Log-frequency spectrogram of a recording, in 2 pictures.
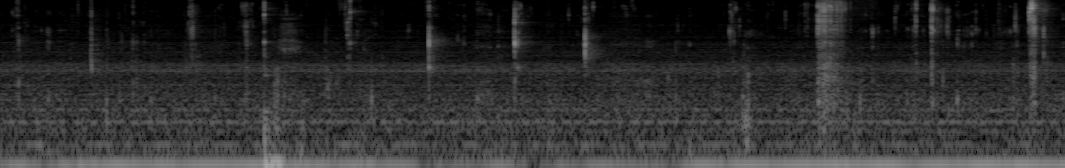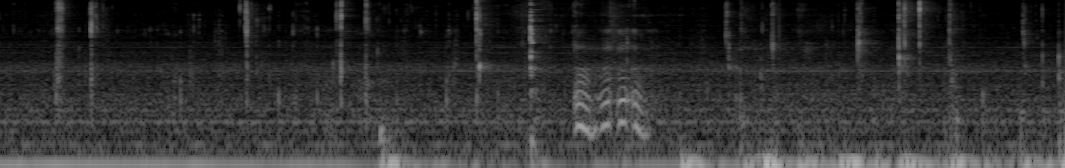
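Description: Close-miked mouth sounds of eating spaghetti with meat sauce: chewing and slurping of noodles, with wet clicks and smacks scattered throughout. There is a louder noisy slurp about eight seconds in, and a short hum of the voice about three-quarters through.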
